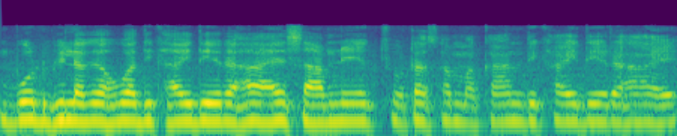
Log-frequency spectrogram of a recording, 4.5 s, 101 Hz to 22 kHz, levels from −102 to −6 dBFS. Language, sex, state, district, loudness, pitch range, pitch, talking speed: Hindi, male, Goa, North and South Goa, -17 LUFS, 180-185 Hz, 185 Hz, 225 wpm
